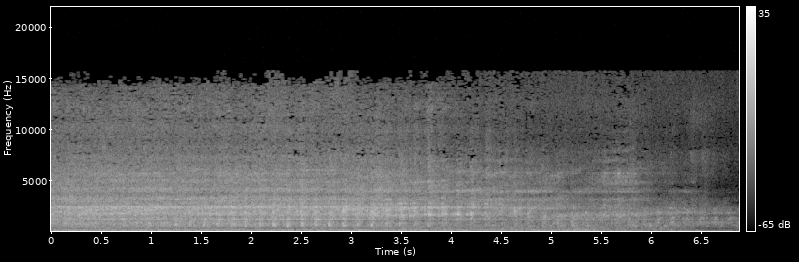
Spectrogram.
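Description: Container freight train rolling past on the rails, the wheels and wagons rattling steadily, then fading as the end of the train moves away. The sound cuts off suddenly at the end.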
